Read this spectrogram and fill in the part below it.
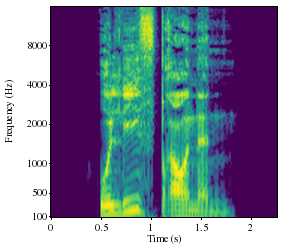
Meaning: inflection of olivbraun: 1. strong genitive masculine/neuter singular 2. weak/mixed genitive/dative all-gender singular 3. strong/weak/mixed accusative masculine singular 4. strong dative plural
- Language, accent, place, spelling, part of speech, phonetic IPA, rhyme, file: German, Germany, Berlin, olivbraunen, adjective, [oˈliːfˌbʁaʊ̯nən], -iːfbʁaʊ̯nən, De-olivbraunen.ogg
